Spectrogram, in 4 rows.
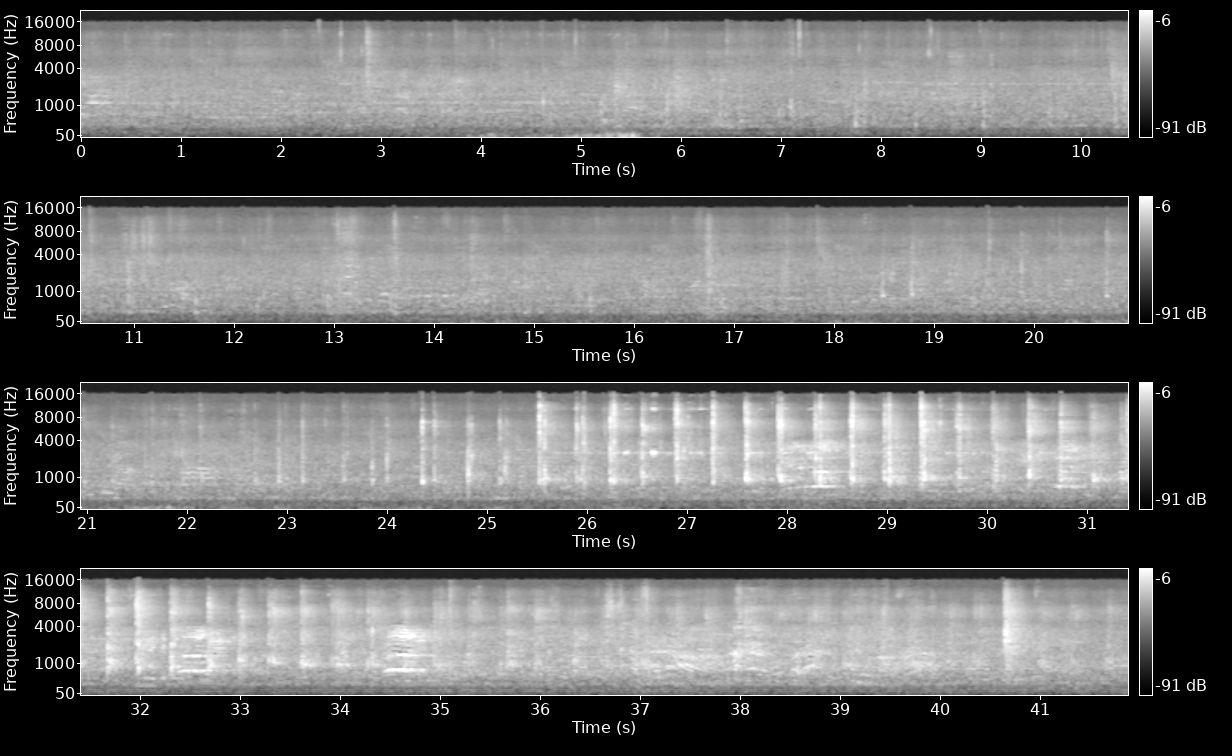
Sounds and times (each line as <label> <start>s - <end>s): horse-drawn cab 12.9s - 41.8s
